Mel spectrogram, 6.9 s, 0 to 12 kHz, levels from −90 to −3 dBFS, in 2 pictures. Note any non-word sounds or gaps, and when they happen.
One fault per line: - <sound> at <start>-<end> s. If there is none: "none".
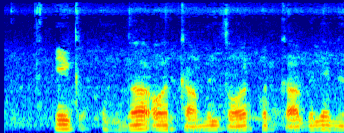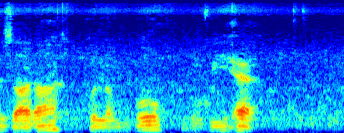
none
